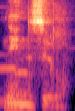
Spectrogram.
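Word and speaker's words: 人数: Is it ninsu or ninzu? Ninzu. Okay, it's ninzu.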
